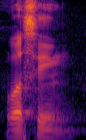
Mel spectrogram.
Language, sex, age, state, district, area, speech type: Marathi, male, 60+, Maharashtra, Nagpur, urban, spontaneous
